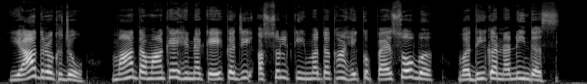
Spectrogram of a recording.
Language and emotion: Sindhi, angry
